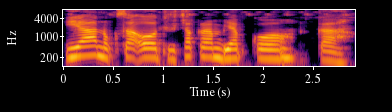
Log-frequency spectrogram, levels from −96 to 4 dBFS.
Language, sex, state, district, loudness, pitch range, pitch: Garo, female, Meghalaya, South Garo Hills, -16 LUFS, 195-220 Hz, 205 Hz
